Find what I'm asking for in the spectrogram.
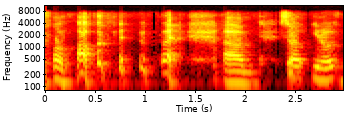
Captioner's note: laughing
